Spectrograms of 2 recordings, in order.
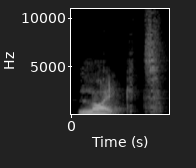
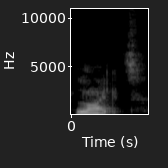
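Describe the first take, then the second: First: The ending sound is loud and emphasized. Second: The ending sound is soft and reduced. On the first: "Now I'll exaggerate it" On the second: "I'm going to say it naturally"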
